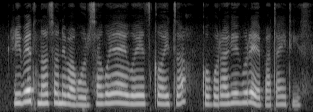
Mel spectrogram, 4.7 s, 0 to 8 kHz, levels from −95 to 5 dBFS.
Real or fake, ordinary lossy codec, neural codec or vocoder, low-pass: real; Opus, 64 kbps; none; 7.2 kHz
